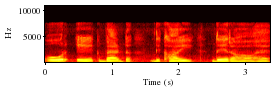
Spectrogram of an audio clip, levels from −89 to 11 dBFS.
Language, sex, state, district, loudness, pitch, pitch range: Hindi, female, Punjab, Fazilka, -15 LUFS, 230 Hz, 205-250 Hz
